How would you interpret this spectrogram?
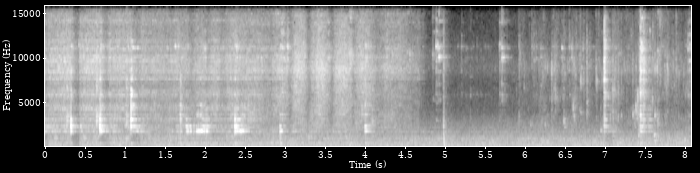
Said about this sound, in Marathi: ते बाहेरची बाजू घासते.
